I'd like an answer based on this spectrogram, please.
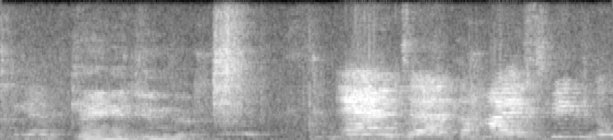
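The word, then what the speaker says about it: Kangchenjunga: in India and so mram how do you pronounce it again Kang junga and highest speak in the world is not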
